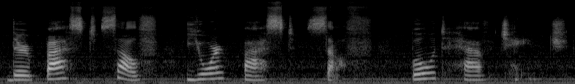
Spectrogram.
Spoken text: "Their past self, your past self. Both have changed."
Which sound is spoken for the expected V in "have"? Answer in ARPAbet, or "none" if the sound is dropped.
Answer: V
